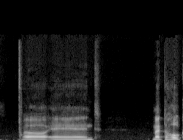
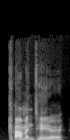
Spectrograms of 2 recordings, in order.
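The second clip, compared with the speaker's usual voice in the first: ordinary talk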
